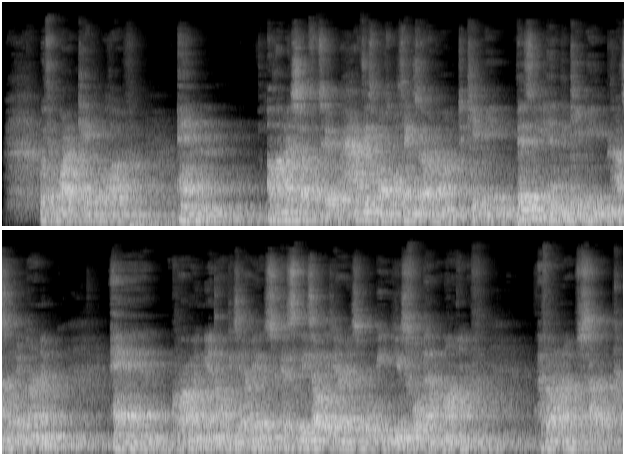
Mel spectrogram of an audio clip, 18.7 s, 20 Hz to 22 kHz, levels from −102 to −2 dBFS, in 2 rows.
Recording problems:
room echo; strong; dies away in 2.6 s
off-mic speech; far

